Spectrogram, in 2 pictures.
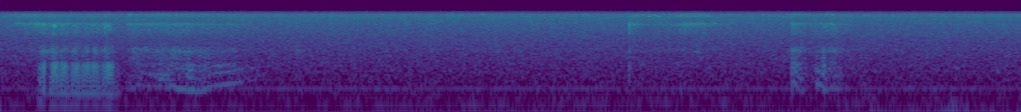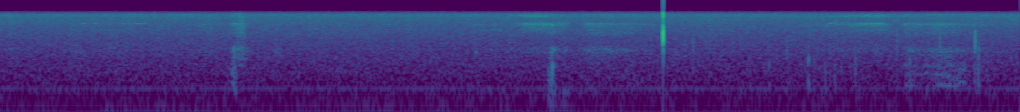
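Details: Sleeping French Bulldog kept as a house pet: one loud rasping snore at the start, then long stretches of faint low breathing with a few soft snorts and a sharp click.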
